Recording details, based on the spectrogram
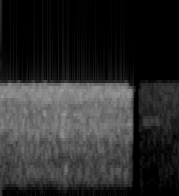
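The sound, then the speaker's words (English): A bus engine idles with a steady, even drone that cuts off abruptly near the end, leaving a quieter, softer rumble. The bus has no passengers aboard, on a chilly morning. No one speaks. “Okay, should I leave the bus on or off with a hazard on?”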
